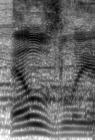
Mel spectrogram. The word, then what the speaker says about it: Elsley: Now batting, senior number 3, Rayleigh Elsley. Elsley, I had it right the first time. I was mispronouncing it, but so Elsley takes a first pitch ball to open the at bat.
